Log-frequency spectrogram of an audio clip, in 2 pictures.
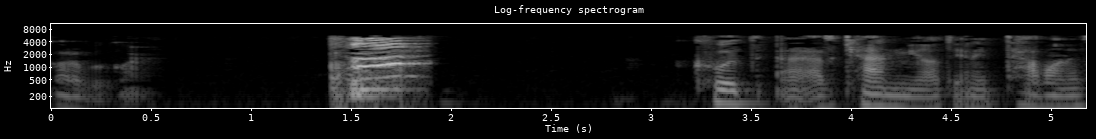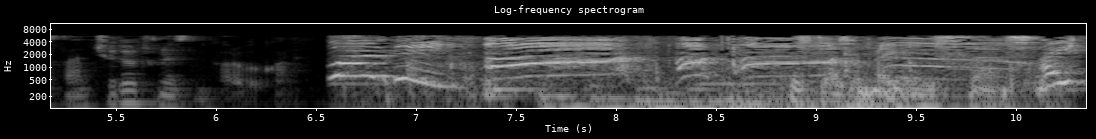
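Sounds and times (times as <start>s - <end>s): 
speech: 0.0s - 0.6s, 3.3s - 10.3s
loud continuous wailing and moaning cry: 7.3s - 10.2s.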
